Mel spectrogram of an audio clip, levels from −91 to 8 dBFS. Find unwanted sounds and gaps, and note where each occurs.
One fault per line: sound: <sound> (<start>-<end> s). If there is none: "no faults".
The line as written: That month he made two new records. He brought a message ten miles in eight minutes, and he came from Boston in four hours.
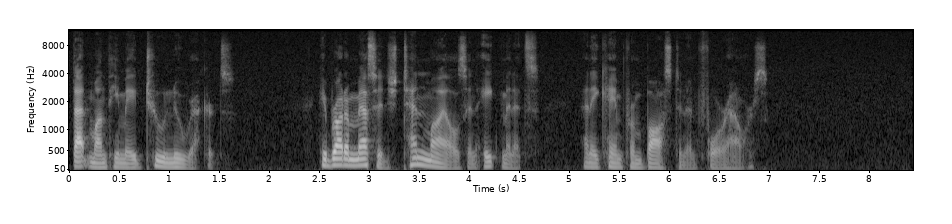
no faults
